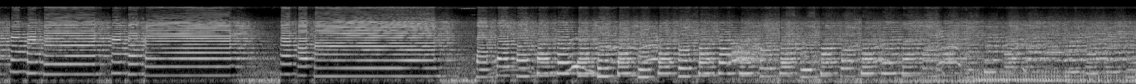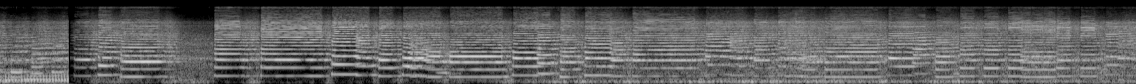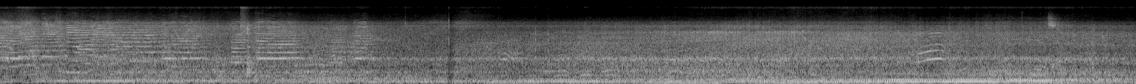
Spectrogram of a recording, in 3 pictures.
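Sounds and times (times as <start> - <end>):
bus musical horn melody: 0.0 - 26.9
bus engine and road noise: 0.0 - 34.0.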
